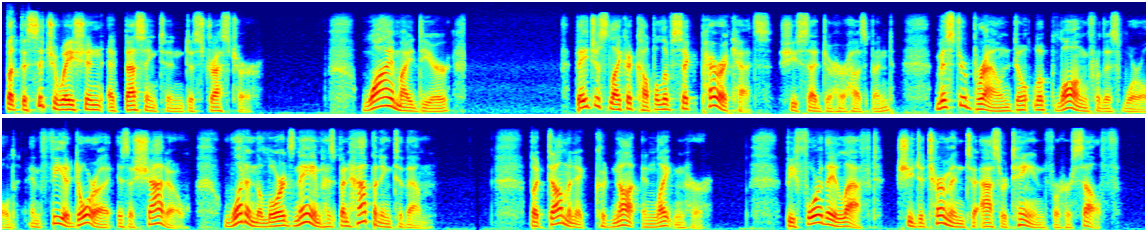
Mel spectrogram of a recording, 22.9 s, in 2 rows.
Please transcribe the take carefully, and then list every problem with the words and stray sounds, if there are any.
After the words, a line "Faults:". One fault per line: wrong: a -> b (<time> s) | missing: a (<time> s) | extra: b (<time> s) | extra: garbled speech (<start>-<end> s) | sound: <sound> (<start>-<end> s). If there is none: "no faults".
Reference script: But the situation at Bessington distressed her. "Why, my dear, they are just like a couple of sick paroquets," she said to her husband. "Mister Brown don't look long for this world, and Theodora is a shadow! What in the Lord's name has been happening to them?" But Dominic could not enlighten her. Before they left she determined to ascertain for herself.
But the situation at Bessington distressed her. "Why, my dear, they just like a couple of sick paroquets," she said to her husband. "Mister Brown don't look long for this world, and Theodora is a shadow! What in the Lord's name has been happening to them?" But Dominic could not enlighten her. Before they left she determined to ascertain for herself.
Faults:
missing: are (5.9 s)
